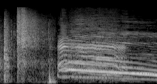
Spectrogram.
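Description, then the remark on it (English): A Christmas cracker pulled apart with a sharp crackling snap in quick bursts, followed straight away by a long, falling vocal exclamation. “Do you like me to pull your cracker?”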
